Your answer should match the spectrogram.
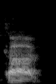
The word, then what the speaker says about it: Coughlin: at Coughlin 93 spelled like you see down here on the screen like the word cough l-i-n but pronounce Cog I don't know Irish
